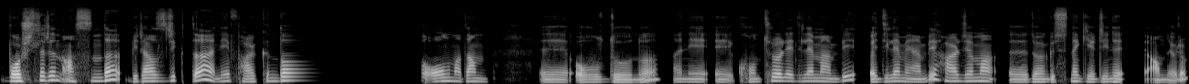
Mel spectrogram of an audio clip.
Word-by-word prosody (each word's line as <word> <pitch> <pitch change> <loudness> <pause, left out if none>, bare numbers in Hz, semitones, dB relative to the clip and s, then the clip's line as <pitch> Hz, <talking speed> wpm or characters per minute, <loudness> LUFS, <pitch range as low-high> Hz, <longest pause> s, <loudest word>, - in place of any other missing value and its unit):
borçların 190 +3 +4
aslında 160 +7 +3
birazcık 150 +6 -1
da, 195 +5 +7
hani, 160 -6 +1
farkında 175 +6 0 1.1
olmadan, 145 -2 +1 0.5
eee, 115 0 -1
olduğunu, 115 - +1
hani, 125 0 -3
eee, 120 -2 -3
kontrol 135 +6 0
edilemeyen 150 -3 -1
bir 200 +4 0
edilemeyen 130 -1 0
bir - - +3
harcama, 155 - +1
eee, 115 0 -2
döngüsüne 125 +4 -1
girdiğini 130 -1 -1 0.2
anlıyorum. 105 -3 0
145 Hz, 105 wpm, -24 LUFS, 125-160 Hz, 1.1 s, da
